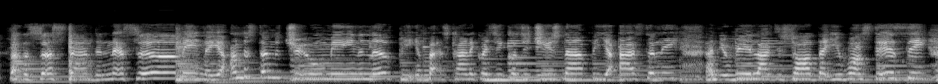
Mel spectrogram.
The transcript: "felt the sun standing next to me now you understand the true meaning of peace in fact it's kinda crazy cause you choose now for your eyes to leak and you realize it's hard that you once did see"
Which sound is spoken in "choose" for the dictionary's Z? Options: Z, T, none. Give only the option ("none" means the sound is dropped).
Z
